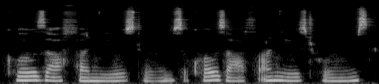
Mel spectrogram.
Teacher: So the S sounds like a Z here, so close off. And then F and U can be connected.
